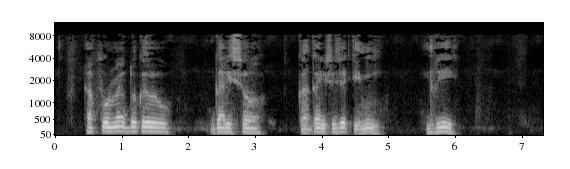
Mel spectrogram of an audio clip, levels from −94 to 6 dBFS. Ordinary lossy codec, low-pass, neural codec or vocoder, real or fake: MP3, 32 kbps; 10.8 kHz; codec, 24 kHz, 1 kbps, SNAC; fake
